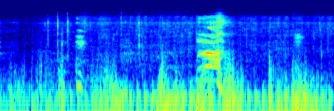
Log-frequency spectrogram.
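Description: Honda dirt bike engine idling, a steady low rumble mixed with wind on the microphone. About three seconds in, a person gives one short exclamation that rises and falls in pitch.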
